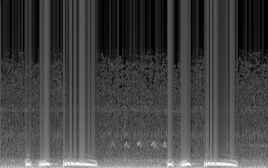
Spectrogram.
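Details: Male spotted dove calling as a lure for other doves: two phrases, each two short clipped coos followed by a long, drawn-out slightly falling coo, about two seconds apart, over a low background hum.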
